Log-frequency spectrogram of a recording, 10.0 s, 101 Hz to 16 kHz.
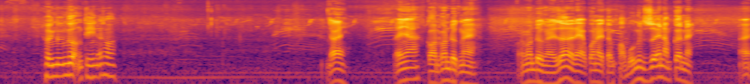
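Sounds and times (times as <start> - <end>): low steady hum: 0.0 - 10.0
faint animal cries: 2.0 - 2.9, 3.5 - 5.7, 6.5 - 10.0.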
